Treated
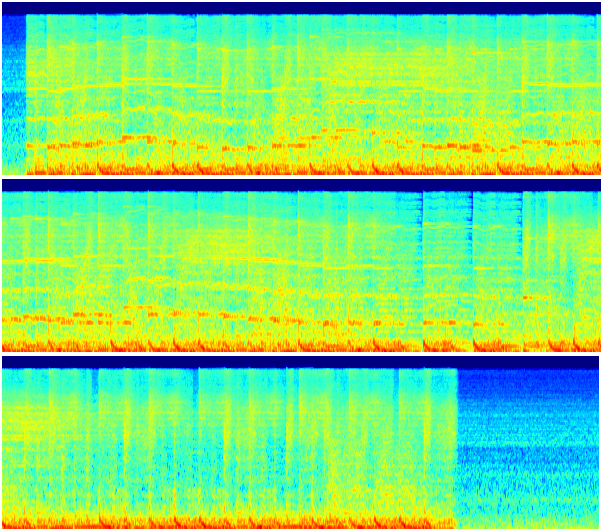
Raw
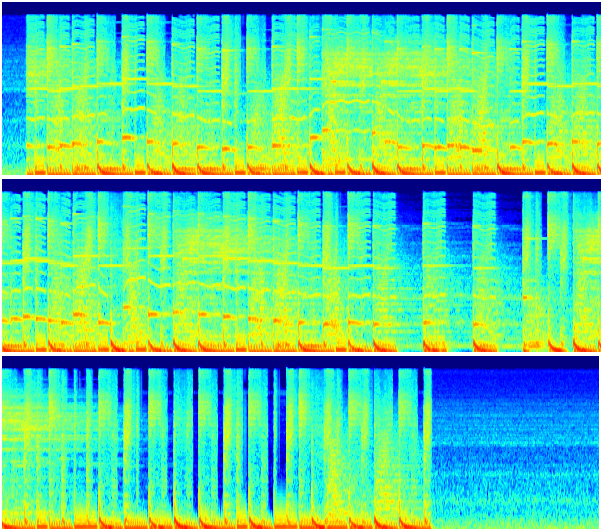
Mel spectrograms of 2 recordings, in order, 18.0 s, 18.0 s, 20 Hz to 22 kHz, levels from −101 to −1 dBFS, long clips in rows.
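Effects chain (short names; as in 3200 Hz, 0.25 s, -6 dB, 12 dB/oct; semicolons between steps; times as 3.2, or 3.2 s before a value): non-linear reverb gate 0.28 s rising, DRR 0.5 dB; in parallel at -0.5 dB: vocal rider 0.5 s; on the sum: gain -5.5 dB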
